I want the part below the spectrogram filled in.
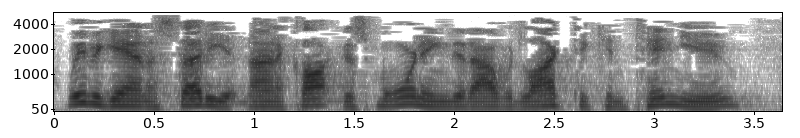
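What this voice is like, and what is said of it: Southern US accent. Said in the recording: “You're obviously not from the north. ... my accent”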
